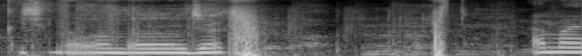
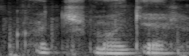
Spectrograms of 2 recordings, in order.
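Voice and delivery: breathy whisper to the enemy; 3 semitones lower, 9 dB quieter, slower than usual. Real, not acted. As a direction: whisper it under your breath. Luring enemy quietly.

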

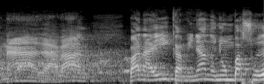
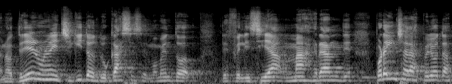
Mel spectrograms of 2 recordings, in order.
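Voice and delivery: ordinary delivery

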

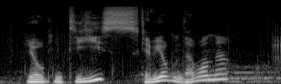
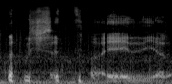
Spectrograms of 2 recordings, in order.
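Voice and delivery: scared whisper; 3 semitones higher, 12 dB quieter than usual. Real, not acted. Scared whisper in dark game.

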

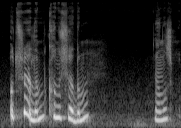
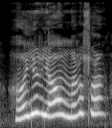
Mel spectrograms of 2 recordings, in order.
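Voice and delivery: higher and louder, snapping back; angry shout; 6 semitones higher, 6 dB louder than usual. Acted. Woman shouts at the teacher to ask the others, angrily. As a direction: throw it back at her, furious.

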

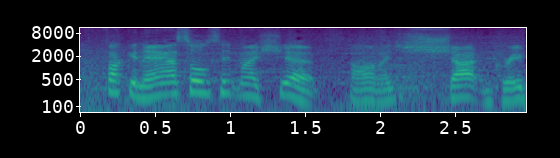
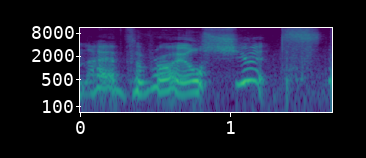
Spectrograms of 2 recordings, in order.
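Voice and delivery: high, drawn-out royal voice; mock queen; 8 semitones higher, much slower than usual. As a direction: play a silly queen, slow and high. Voicing the queen in a joke.

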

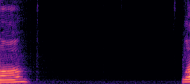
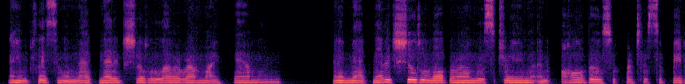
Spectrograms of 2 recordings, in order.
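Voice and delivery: soft, quiet affirmation read; spoken blessing; 8 dB quieter than usual. Acted. Streamer opens with a soft blessing. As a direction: calmly bless the space and family.

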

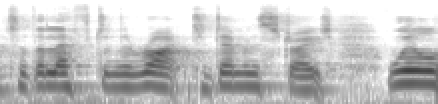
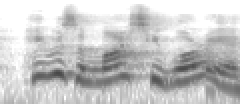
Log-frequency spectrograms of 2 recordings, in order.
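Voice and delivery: fast, higher, louder with eager pride; proud boy; 8 semitones higher, 4 dB louder, faster than usual. A narrator's reading. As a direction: boast about his hero father. Boy proudly praising his father.

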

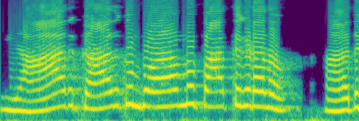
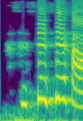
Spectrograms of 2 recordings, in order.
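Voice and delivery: short laugh; 4 semitones higher than usual. Real, not acted. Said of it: "என்னை பார்த்து சிரிச்சிட்டு இருக்கா".

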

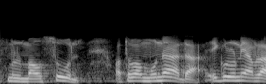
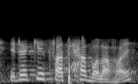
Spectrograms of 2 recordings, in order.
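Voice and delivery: ordinary talk

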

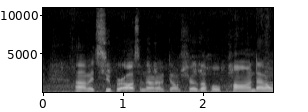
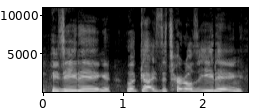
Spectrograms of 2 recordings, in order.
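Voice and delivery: high, gasping excitement; surprised delight; 10 semitones higher than usual. Real, not acted. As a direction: gasp and point it out. Turtle eats goldfish.

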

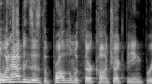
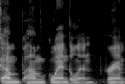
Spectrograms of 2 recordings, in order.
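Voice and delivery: mumbled mock intro; 9 semitones lower, 13 dB quieter than usual. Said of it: "she's like".

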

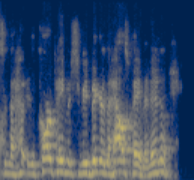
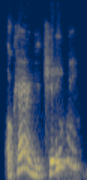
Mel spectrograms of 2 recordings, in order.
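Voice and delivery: ordinary talk, nothing marked

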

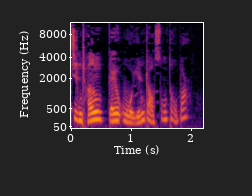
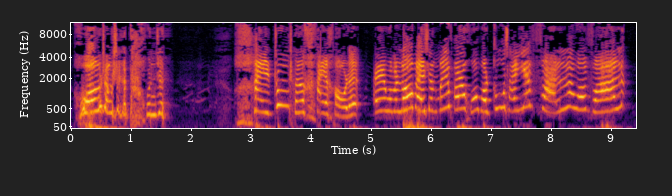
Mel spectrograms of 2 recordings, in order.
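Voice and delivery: high, loud, tearful running yell; shouting while running; 13 semitones higher, 10 dB louder than usual. Acted. Zhu Can runs home yelling against the emperor, tearful yell. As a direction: bellow it to the whole street. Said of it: "他一边跑一边喊".

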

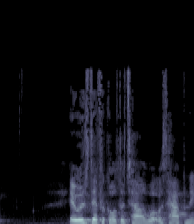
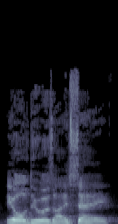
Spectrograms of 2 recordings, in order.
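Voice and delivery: slow, louder growl; 7 dB louder, slower than usual. A narrator's reading. Roran growling at the Urgle, slow and louder. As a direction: lay down the law. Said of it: "Roran growled".

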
